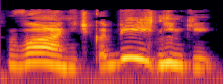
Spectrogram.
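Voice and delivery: drawn-out, pitying wail; plaintive. A narrator's reading. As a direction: lament over a poor dear man. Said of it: "жалобно проговорила Нюра". (жалобно, нараспев)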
